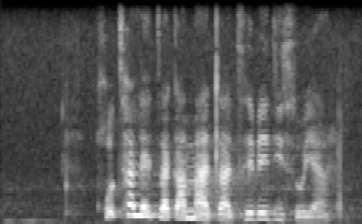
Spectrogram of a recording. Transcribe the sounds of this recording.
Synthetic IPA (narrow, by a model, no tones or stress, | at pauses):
χʊt͡sʰalet͡sʼakʼamat͡ɬʼat͡sʰebedisɔja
